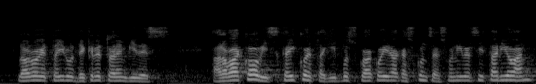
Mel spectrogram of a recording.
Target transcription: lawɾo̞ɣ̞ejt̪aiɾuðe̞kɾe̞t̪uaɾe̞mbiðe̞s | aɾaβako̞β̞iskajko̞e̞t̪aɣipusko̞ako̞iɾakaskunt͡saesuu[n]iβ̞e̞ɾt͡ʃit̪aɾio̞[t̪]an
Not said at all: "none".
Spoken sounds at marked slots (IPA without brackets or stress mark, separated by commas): n, none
